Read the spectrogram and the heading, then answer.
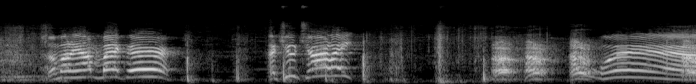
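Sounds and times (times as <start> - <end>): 
speech: 0.4 - 1.8, 2.7 - 3.7, 4.9 - 6.9
dog barking outside back door: 4.9 - 6.0, 6.8 - 6.9.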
